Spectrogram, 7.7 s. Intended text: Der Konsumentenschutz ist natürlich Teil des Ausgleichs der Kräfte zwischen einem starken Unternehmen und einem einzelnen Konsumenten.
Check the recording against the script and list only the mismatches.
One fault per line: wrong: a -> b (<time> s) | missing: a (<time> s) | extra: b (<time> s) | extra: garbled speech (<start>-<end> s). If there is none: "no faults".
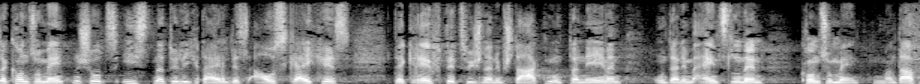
no faults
